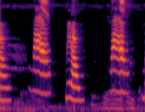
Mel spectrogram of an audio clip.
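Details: Pet parrot imitating a cat's meow indoors: three loud, nasal mewing calls, each rising and then sliding down, about one second apart. A person coaxes it in Bengali.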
